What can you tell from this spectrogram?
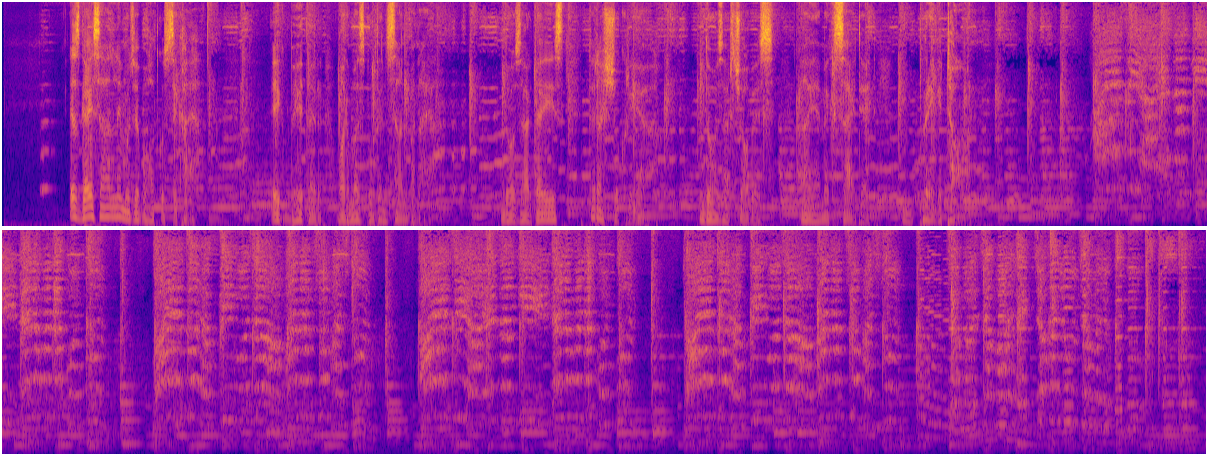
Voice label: HINDI SAMPLE

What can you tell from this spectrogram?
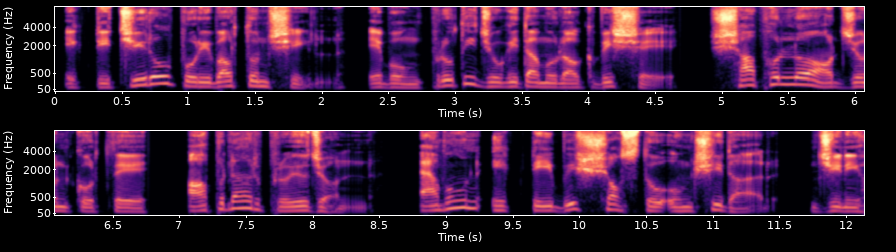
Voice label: BENGALI AdFilm VO; TATA Hitachi

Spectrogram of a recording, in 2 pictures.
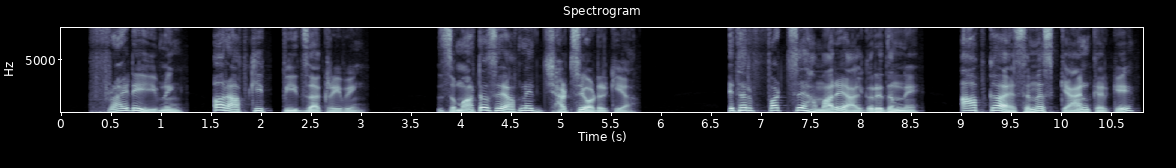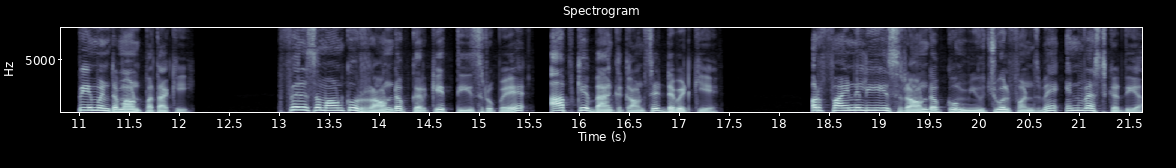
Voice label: hindi

